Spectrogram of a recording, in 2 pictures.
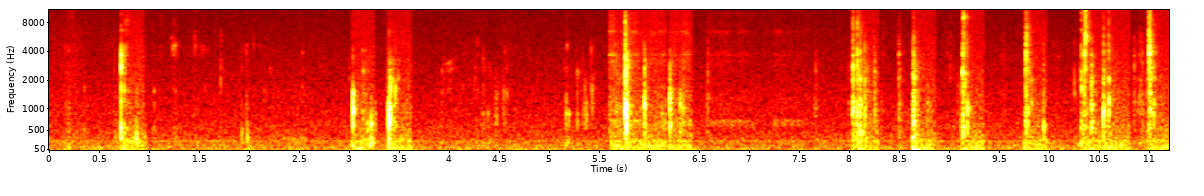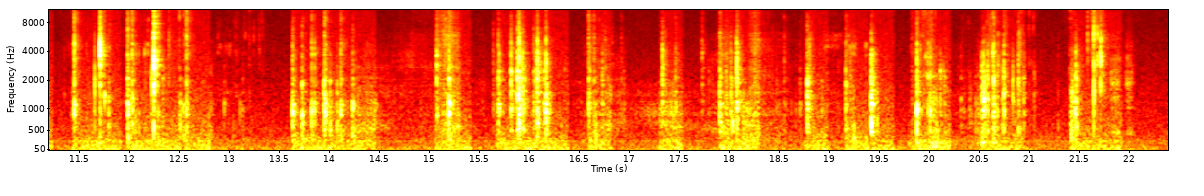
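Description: Close-miked chewing of crunchy food: crisp, rapid crunches, a few scattered at first and coming in quick runs from about eight seconds in.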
